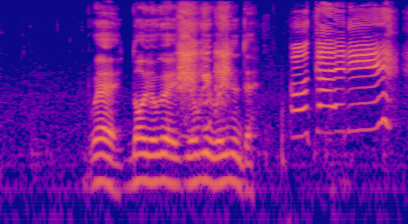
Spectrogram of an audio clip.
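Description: A young woman calls out brightly in a game voice.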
